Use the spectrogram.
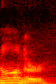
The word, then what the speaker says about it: honor: Por exemplo, o H com um O normalmente é mudo. Então, fica an honor, and honesty, and... enfim, qualquer palavra com H-O.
